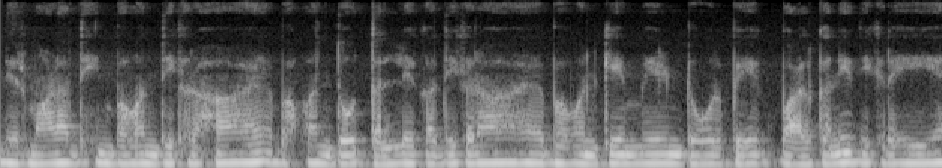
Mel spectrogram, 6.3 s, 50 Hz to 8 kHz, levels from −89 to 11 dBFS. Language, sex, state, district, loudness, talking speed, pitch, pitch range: Hindi, male, Haryana, Charkhi Dadri, -14 LUFS, 210 wpm, 110 Hz, 110-115 Hz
